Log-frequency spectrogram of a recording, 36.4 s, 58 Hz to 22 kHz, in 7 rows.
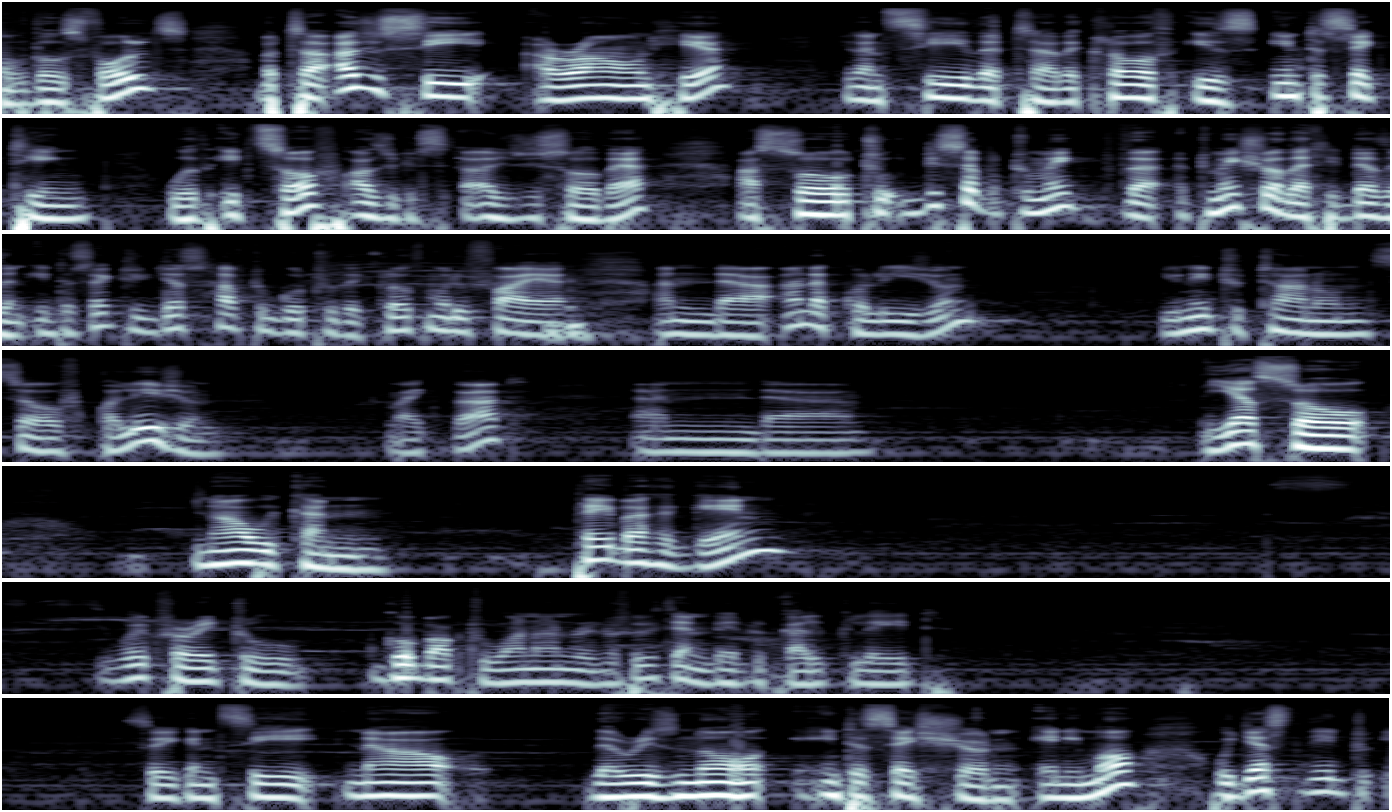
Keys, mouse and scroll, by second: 0.8 scroll up 1, 8.0 Escape, 8.5-11.9 right drag, 11.9 click, 12.7-13.8 scroll down 1, 13.8 click, 14.7-18.8 drag, 15.1-16.6 scroll down 2, 18.8-19.8 scroll down 2, 19.8-21.2 scroll down 1, 21.2-22.1 scroll down 1, 22.1-36.4 right drag, 22.8 space, 29.7-30.1 scroll down 2, 30.1 `, 32.2-35.4 scroll up 2, 35.8 Escape.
